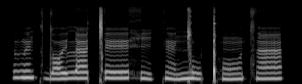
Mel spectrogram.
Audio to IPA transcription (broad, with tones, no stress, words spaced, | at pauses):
βẽ˦˥kdɒ˨˦ɪ̯ læ˦˥ ǀeː˦˥hi˧˩˧ kẽ˧˩˧ŋ͡ǀu˧˩˧ ǃʰõː˨˦t͡sæ̃˦˥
